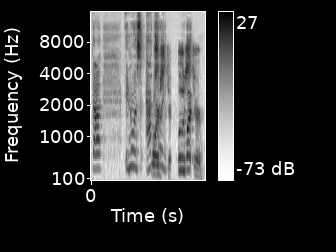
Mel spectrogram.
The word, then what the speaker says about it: Worcester: Worcester is the way they pronounce it.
